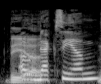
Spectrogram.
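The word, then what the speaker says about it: NXIVM: Nivixum. That was a good one. Is that how you pronounce that? – Nexium. – Nexium. – Yeah. It's spelled like that, though.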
